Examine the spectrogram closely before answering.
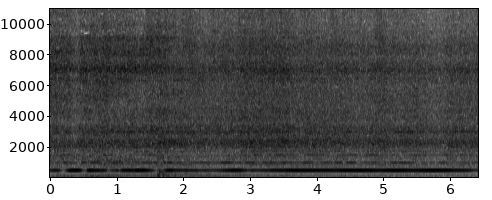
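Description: A small robot's electric motor whines steadily.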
